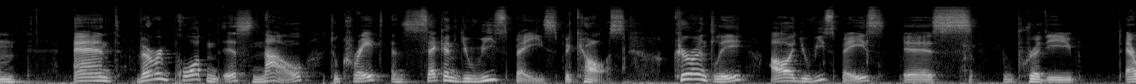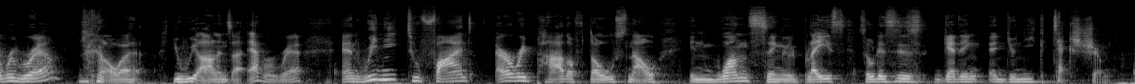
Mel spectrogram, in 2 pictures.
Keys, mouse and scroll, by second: 0.3 click, 1.1 click, 6.3 b, 7.0-8.8 scroll down 4, 8.0-8.3 shift+middle drag, 8.8-9.1 shift+middle drag.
